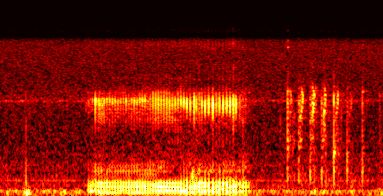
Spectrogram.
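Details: Snoring bulldog called Ron gives one drawn-out, rattling low snore of about a second and a half, followed by a quick series of short sniffing snorts.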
